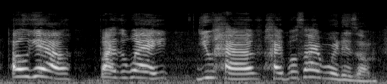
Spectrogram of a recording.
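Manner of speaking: high, breezy, careless news drop; offhand doctor. Retold or imitated. Doctor mockingly imitated dropping a diagnosis, breezy and offhand. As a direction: toss it off like it's nothing.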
